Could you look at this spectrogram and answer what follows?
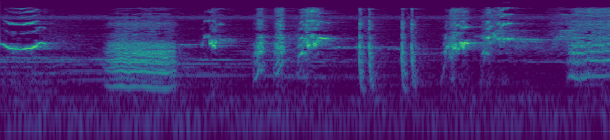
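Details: Several Javan mynas from Indonesia singing as a group, used as training material: a long nasal squawk, then scratchy clicks and short whistled chirps, ending in a drawn-out nasal note.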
